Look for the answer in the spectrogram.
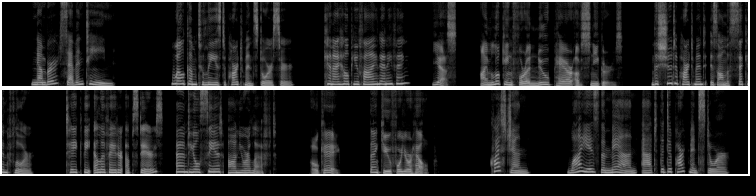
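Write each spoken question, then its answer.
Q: Why is the man at the department store?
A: To buy a new pair of sneakers.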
